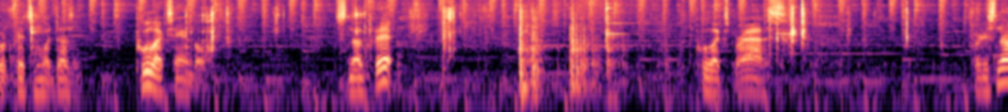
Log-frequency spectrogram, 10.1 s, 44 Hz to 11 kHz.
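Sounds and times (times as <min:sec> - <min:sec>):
squeegee handles clinking: 0:00.0 - 0:10.0.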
